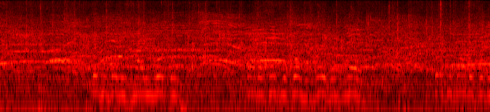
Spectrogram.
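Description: Many overlapping voices of a church congregation praising and praying aloud, with no instruments playing.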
